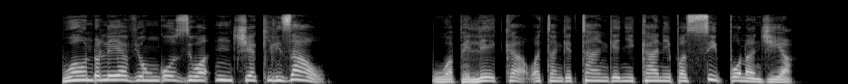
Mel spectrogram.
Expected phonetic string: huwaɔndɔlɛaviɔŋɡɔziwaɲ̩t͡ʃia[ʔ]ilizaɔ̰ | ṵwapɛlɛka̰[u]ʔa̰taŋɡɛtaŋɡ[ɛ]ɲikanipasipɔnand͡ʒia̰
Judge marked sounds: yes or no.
no, no, yes

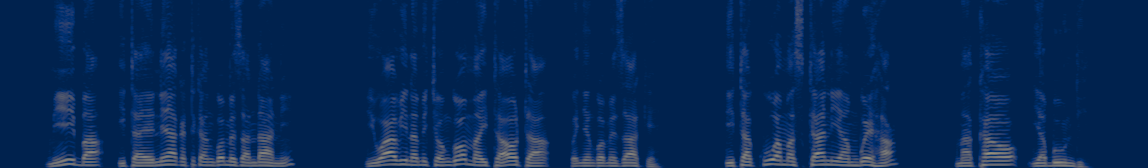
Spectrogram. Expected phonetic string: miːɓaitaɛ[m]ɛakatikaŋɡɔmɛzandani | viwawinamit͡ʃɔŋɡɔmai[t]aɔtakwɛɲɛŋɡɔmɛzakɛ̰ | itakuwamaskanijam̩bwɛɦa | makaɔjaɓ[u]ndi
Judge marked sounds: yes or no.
no, yes, yes

